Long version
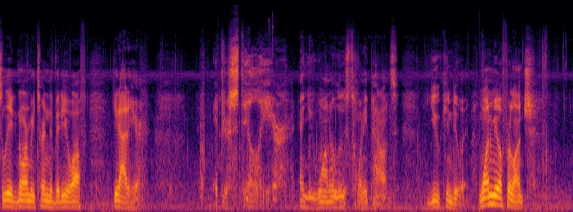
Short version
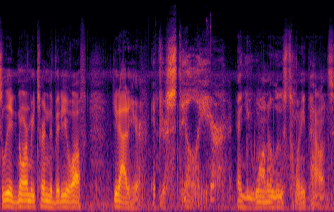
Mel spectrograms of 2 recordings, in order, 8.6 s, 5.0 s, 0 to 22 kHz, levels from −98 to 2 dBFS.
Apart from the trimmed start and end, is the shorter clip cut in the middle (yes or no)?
yes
